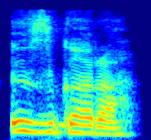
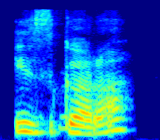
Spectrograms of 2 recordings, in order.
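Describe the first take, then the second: First: Izgara starting with a schwa-like ı; dotless ı. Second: Izgara starting with an ee sound; wrong vowel. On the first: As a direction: open Izgara on a dull uh, not ee. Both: Shown as a demonstration. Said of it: "Izgara is wrong".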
